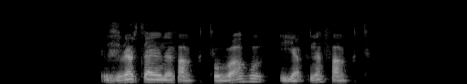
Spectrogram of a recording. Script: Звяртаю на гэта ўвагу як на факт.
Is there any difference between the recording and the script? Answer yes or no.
yes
